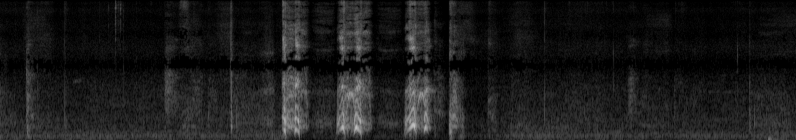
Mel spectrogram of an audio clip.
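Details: A girl gives a short run of four coughs, then quiet room noise; cough.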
